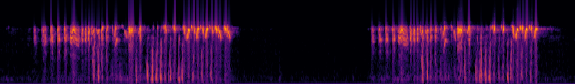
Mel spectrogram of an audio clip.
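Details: House Wren, common in Wisconsin backyards and returning yearly to the same nest spot: two bubbling, three-second songs of rapid, high chattering notes tumbling together, with about two seconds between them.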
